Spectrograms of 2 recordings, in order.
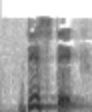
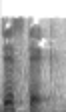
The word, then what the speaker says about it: distich: And the two-part line itself as a distich, which is not to be mispronounced as dipstick, okay? Stick and distich.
